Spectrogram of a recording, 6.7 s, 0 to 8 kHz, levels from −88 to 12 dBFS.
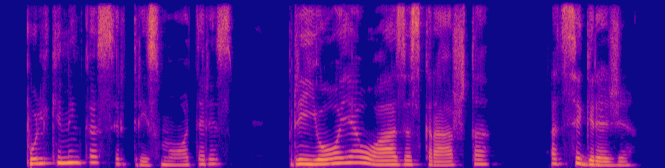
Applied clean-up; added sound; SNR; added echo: none; none; none; none.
